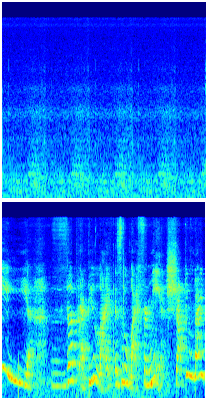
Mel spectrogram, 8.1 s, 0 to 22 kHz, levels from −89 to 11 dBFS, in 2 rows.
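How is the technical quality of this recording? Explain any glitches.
The technical quality is poor, with a repeating loop and two bursts of digital-radio corruption.

Broken-record loop, 0.87 to 4.08 s: a fragment of about 0.87 s repeats four times back to back. The likely cause is a stalled player or stream resending its last buffered piece, so the audio that belonged there is missing.

DAB burbling at 4.41 s and from 7.18 to 7.61 s: bit errors of around 0.2 % slip past error correction into the MP2 data, and wrong samples put short blips of noise in single sub-bands. The result is a brief burst of blips, then a longer one.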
